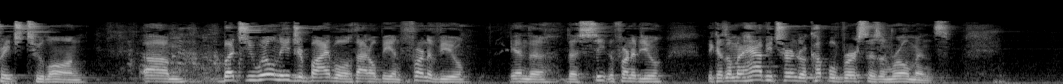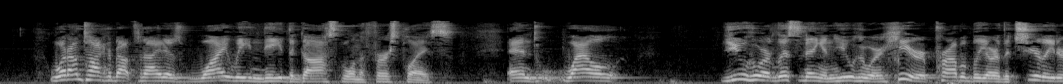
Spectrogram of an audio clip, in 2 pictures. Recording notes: The podcast includes audio from the conference.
